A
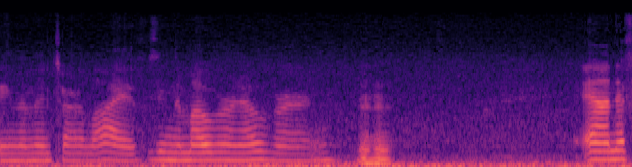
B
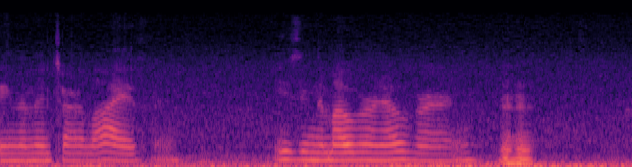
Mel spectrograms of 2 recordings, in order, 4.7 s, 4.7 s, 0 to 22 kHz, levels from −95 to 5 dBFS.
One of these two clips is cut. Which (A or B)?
A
